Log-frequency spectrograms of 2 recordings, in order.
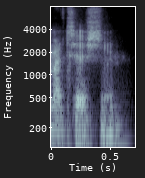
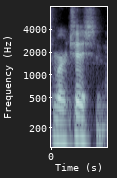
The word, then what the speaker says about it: Mortician: So, I have met and Roger from Matition. From Meritian? Yeah, it's Mortician. That's how you say it.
